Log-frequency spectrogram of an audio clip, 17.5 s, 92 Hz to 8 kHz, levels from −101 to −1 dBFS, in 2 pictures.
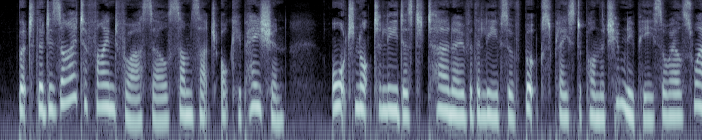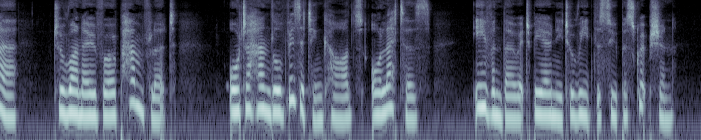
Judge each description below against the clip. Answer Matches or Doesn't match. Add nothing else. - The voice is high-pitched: Matches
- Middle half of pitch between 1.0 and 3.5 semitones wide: Doesn't match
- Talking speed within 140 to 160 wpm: Doesn't match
